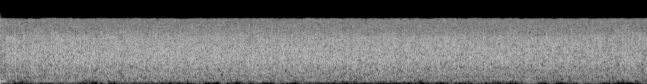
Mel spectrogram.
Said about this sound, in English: did you hear that applause, Mary? Everybody's glad to see you.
